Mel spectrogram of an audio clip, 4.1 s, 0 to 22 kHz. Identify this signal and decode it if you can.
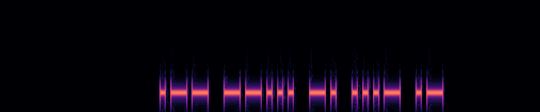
Morse code, heard as a keyed tone, about 30 wpm, 700 Hz. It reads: W7NVA
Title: USA Call Signs - 5 Characters - 2x Character Spacing - 30wpm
